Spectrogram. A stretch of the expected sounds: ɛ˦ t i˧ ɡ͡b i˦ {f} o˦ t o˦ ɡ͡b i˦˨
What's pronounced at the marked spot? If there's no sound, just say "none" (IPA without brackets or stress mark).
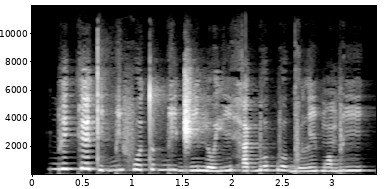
f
